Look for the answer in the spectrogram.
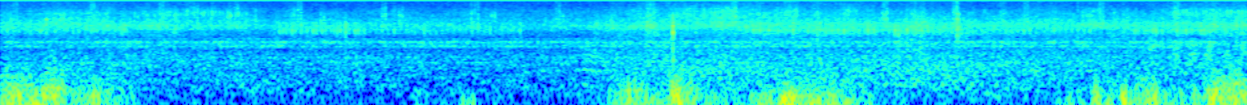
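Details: Gusts of wind buffet the microphone in low bursts, with no animal calls.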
